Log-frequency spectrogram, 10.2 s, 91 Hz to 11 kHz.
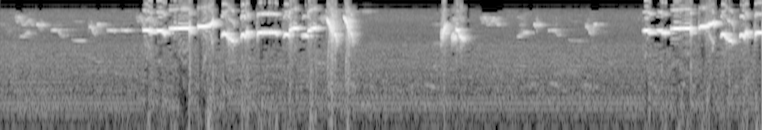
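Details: Early-morning Oriental magpie-robin song, heard at 5 a.m.: soft whistles, then bursts of loud, rapid varied whistled phrases and clicks separated by short pauses, ending with another lively warbled burst.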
